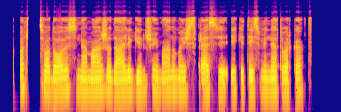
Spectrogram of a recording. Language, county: Lithuanian, Klaipėda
